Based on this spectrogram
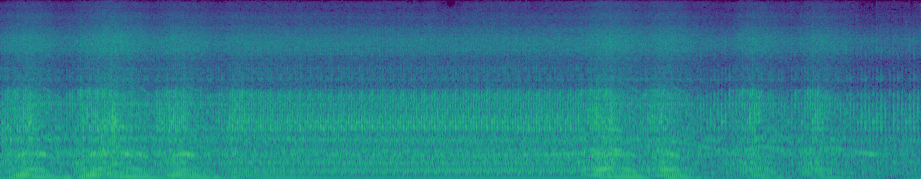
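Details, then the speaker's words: Mercedes Sprinter van diesel, unstarted for five years while used as a yard shed, heard with the bonnet open: slow, uneven cranking to draw fuel from the tank, then it catches and runs roughly. "and then we had a crank on it a bit to draw some fuel from the tank that's not really bad after five years and that's pretty reasonable"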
